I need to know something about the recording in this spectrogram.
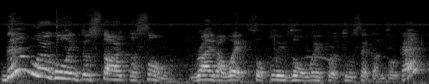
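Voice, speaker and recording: A middle-aged woman from Japan, telling stories to children in a slow, clear way and getting them to repeat words. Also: mid-range voice, sing-song, mellow. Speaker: storyteller. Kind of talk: interactive storytelling for children. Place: room with a live child audience. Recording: roomy, distant sound with faint background noise.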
